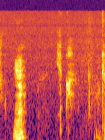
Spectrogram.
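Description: A voice says "yeah", followed about a second later by faint whispering.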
